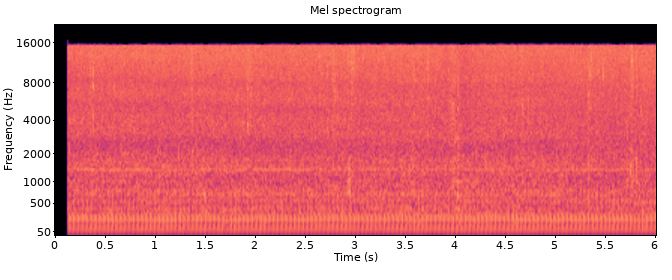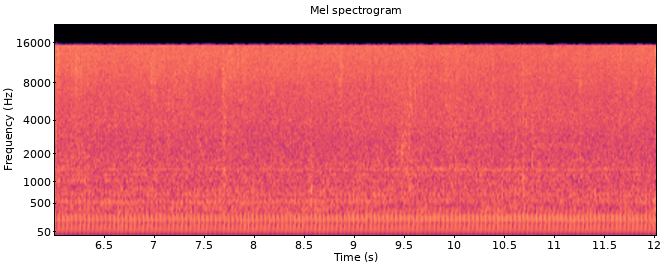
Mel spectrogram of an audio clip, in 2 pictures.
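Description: Small engine-driven water pump running steadily, with water jetting from slotted PVC spray bars and splashing onto a gold sluice hopper.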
